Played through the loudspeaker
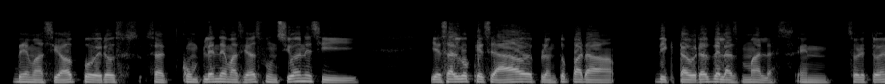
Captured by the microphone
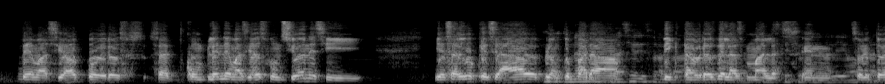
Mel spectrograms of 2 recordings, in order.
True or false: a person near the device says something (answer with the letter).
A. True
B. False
A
